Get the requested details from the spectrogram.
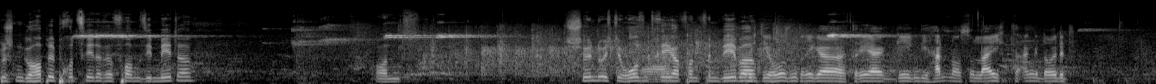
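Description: A man talks loudly close by in an echoing hall.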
